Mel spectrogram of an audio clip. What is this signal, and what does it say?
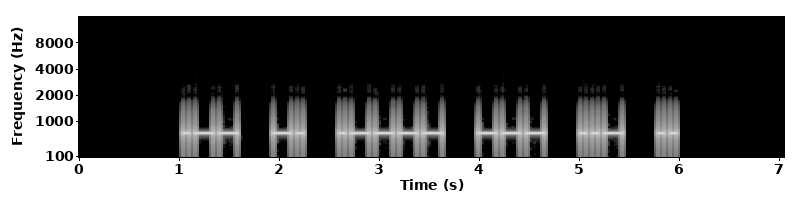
Morse code, heard as a keyed tone, about 19 wpm, spaced as for 14 wpm, 700 Hz. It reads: WN1OUI
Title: 128 Lesson 21g - Number 6 - Call Signs 20wpm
